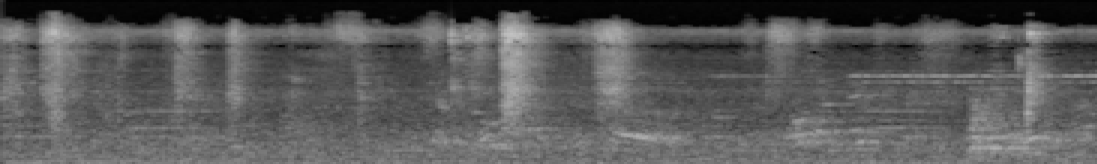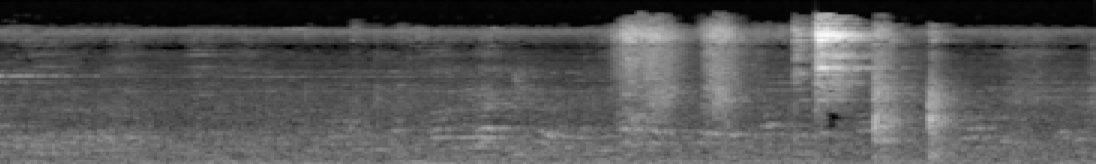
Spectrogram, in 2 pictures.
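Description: Hard tiles clatter and knock as they are handled.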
